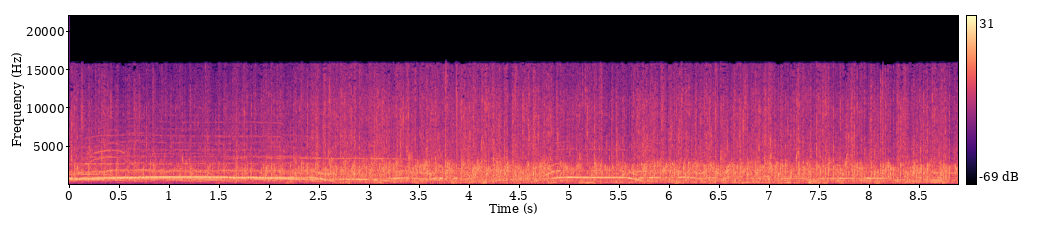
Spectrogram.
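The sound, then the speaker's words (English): Audience applause for a comedian, a dense, steady wash of clapping that stays loud from start to finish. “A round of applause for Rhea, everybody.”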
